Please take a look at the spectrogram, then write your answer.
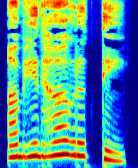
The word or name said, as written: ಅಭಿಧಾವೃತ್ತಿ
